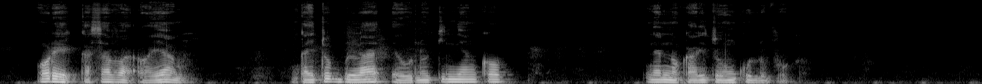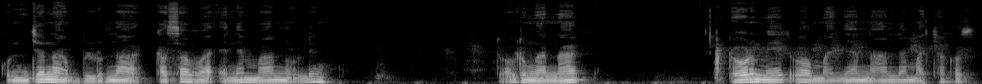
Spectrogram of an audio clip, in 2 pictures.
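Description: No technical faults are audible.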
